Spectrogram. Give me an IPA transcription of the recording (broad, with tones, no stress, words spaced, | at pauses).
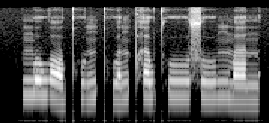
n̪o˧wɔː˨˩kʷʰɐ˨˥ŋkʷʰɐ˨˥ŋ pʰɐ˧wt̪ʰuː˧ suː˨˧ŋmɐ˨n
